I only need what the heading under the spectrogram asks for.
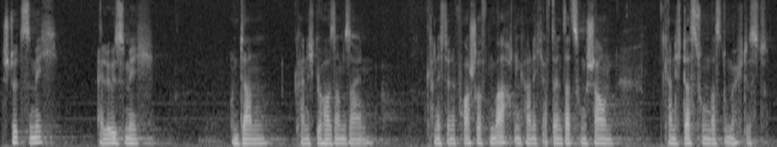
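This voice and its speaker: A man's voice: lowish voice, flat delivery, a little slow, long pauses. A man reading psalm verses aloud as a devotional, stopping now and then to comment in a plain, conversational way. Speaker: preacher. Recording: long hall reverb.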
